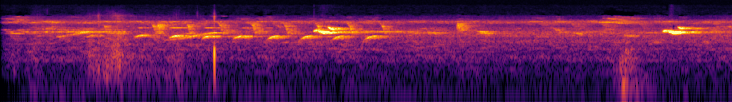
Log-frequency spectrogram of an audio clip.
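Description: Small birds chirping: a quick run of about eight repeated rising notes in the first three seconds, then a few separate, louder chirps.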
